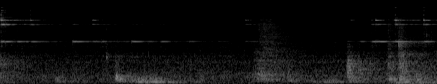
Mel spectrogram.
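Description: Quiet stage sounds: a few soft knocks and footfalls on a theatre stage as a performer walks off, over a faint thin high-pitched steady tone.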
